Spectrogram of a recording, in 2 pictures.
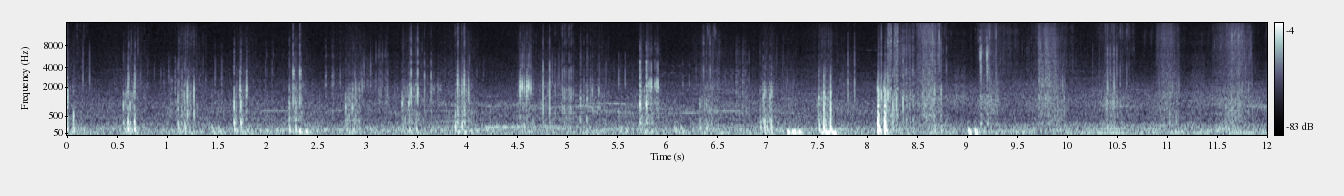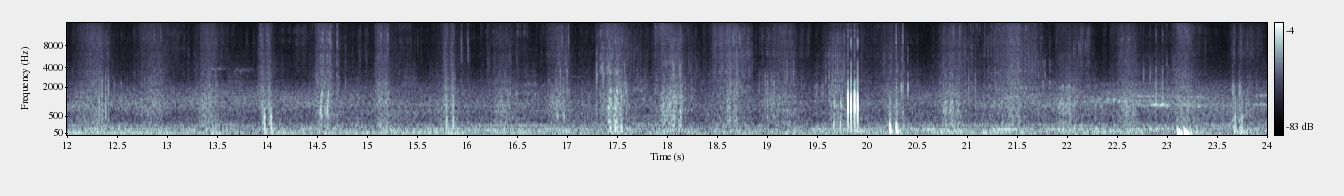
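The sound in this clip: Footsteps of people walking around outdoors: many soft, steady steps at an even pace, faint throughout, with an occasional sharper scuff and no talking.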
